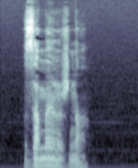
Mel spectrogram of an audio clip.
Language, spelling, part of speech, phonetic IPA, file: Polish, zamężna, adjective, [zãˈmɛ̃w̃ʒna], Pl-zamężna.ogg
